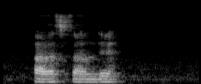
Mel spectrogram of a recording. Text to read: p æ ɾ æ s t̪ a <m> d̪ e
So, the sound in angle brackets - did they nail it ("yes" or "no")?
no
